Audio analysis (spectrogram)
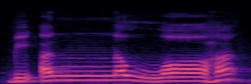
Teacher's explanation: لفظ اللہ کی لام سے پہلے والے حرف پر اگر زبر یا پیش ہو تو پر پڑھتے ہیں، زیر ہو تو باریک پڑھتے ہیں. یہاں زبر ہے تو لفظ اللہ کی لام کو پر کر کے پڑھا جائے گا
